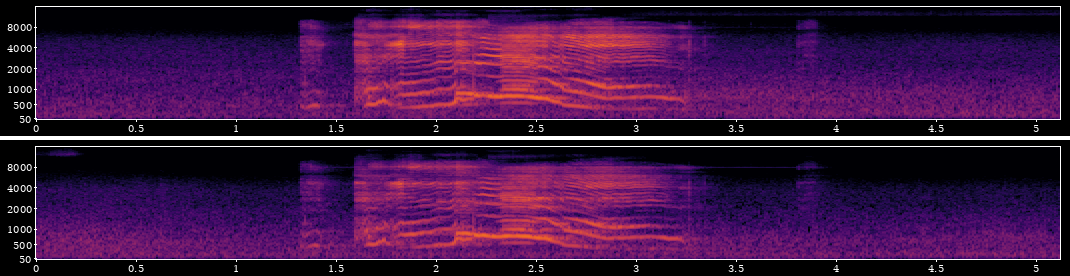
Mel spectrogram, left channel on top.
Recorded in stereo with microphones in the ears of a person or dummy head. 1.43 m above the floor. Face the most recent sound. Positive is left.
turn(degrees=15)  # may be behind; listen again after turning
